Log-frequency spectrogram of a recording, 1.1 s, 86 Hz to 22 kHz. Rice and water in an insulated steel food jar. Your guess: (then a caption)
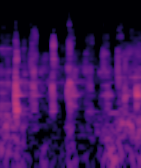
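Not done. A lidded Stanley vacuum-insulated steel food jar of cooking shrimp jambalaya is shaken, giving quiet, bright splashes of water sloshing inside with a resonance near 950 Hz. The sloshing shows the jambalaya is not done yet, because the rice has not absorbed the liquid.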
